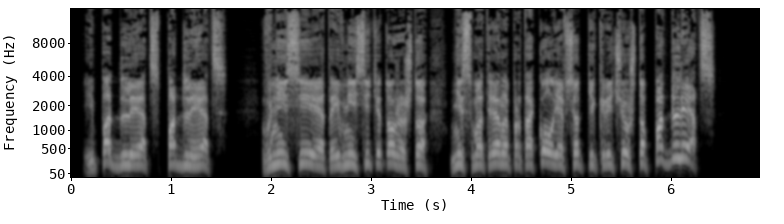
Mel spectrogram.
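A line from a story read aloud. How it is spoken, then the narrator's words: Shouting. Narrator (Russian): прокричал он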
